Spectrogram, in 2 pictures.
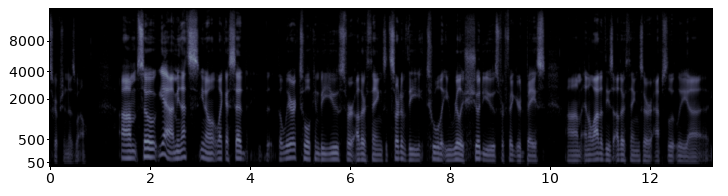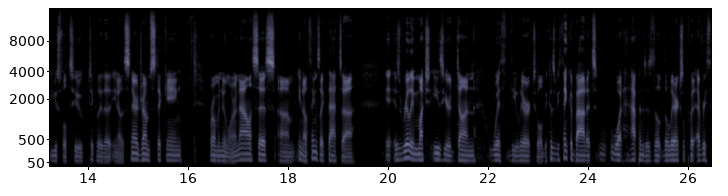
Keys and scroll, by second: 5.1 super+-, 5.7 super+-, 6.5 super+-.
